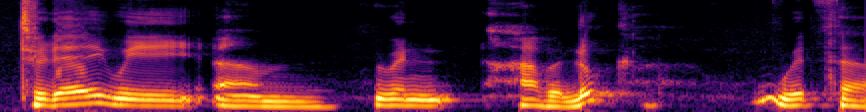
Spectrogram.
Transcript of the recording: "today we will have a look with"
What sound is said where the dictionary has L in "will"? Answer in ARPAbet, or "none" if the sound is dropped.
N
